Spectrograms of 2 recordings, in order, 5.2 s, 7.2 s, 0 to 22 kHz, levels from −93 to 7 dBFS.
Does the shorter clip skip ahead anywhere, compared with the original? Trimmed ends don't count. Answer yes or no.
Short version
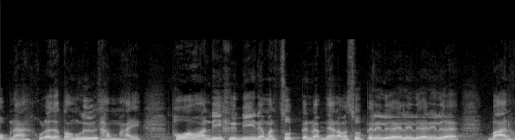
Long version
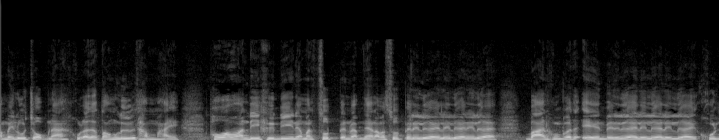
no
